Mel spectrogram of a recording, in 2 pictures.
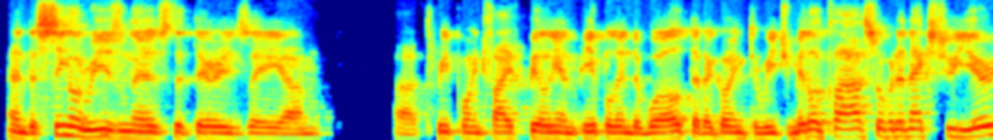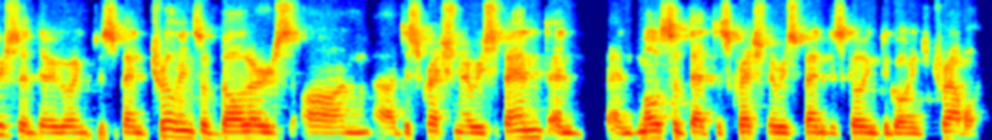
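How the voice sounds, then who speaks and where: A middle-aged man with an Austrian accent speaks in a measured, upbeat conversational way, often pausing on ums. His voice sits at an ordinary pitch. The audio is a little dull and lo-fi. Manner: measured, optimistic, with frequent ums. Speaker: podcast host and industry guest. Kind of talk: conversational interview answers.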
